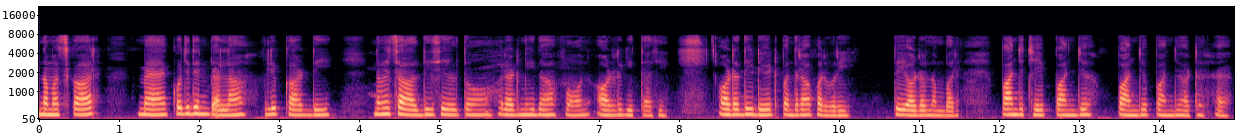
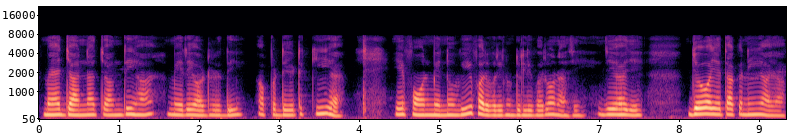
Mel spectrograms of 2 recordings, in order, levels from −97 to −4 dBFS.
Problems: constant background noise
